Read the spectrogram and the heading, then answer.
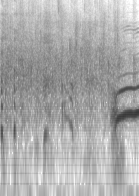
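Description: A round of applause: dense, steady clapping from a group for a few seconds, joined near the end by a loud, sustained rising whistle-like tone.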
